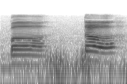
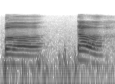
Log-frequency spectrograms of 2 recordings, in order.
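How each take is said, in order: The two takes are said the same way.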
